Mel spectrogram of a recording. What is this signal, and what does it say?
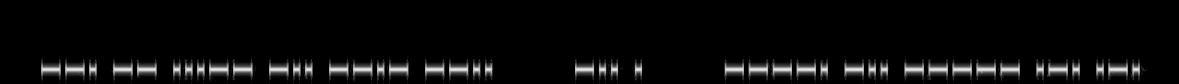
Morse code, heard as a keyed tone, about 20 wpm, 700 Hz. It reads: GM3DQZ DE 9D0RR
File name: UK MASTER QSOs TRAINING / 20WPM / UK MASTER QSOs 0028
